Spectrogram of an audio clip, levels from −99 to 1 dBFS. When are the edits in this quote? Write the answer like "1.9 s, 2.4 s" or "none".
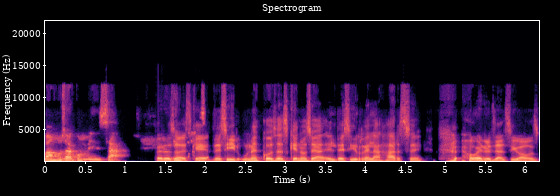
2.0 s, 4.8 s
